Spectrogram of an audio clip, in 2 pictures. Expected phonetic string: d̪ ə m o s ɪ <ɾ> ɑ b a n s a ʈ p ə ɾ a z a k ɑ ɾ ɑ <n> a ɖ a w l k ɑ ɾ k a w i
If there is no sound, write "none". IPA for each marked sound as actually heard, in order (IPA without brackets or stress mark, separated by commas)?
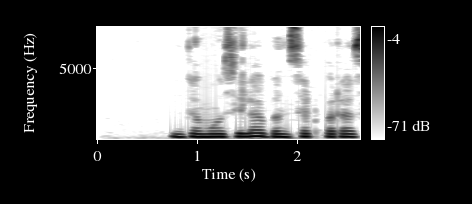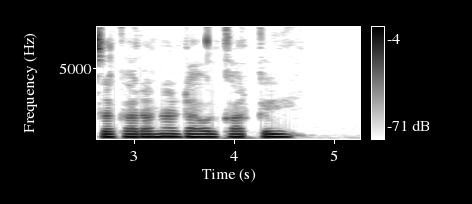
l, n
